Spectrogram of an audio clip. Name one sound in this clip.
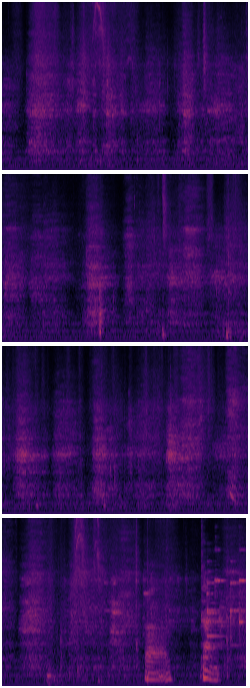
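A man talks steadily, close by.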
